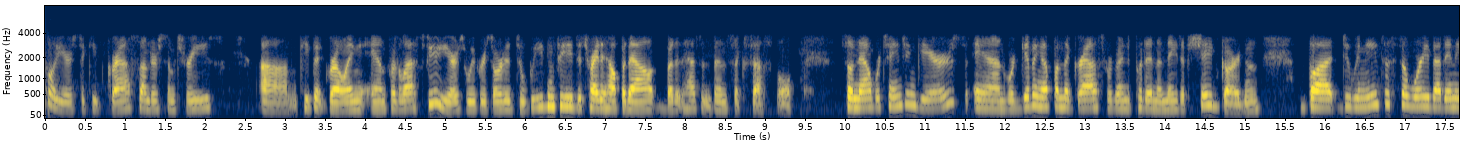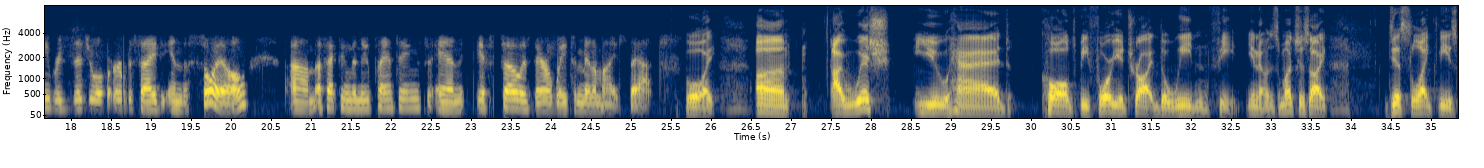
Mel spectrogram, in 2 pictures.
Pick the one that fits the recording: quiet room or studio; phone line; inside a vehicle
phone line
